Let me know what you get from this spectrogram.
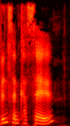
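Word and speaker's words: Vincent Cassel: Ich sehe hier gerade ein Hochzeitsfoto von Vincent Cassell.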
